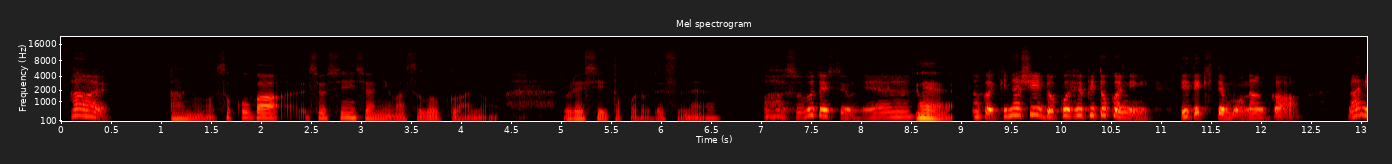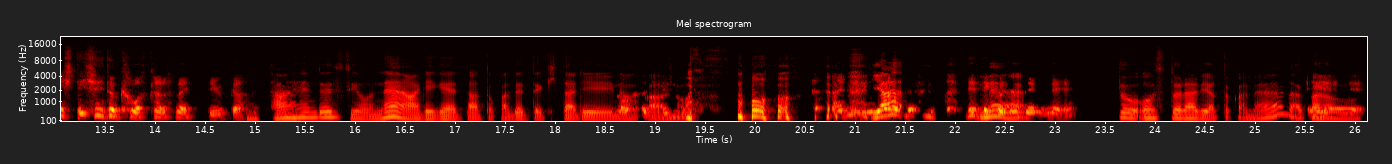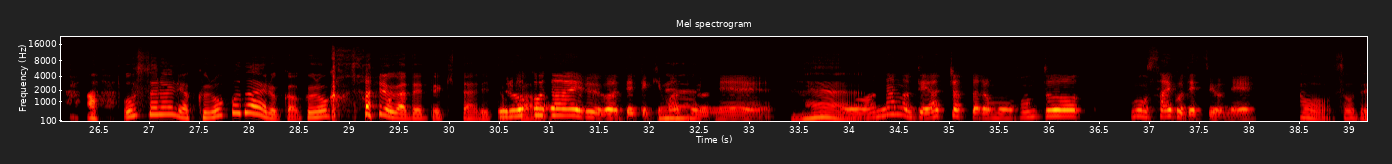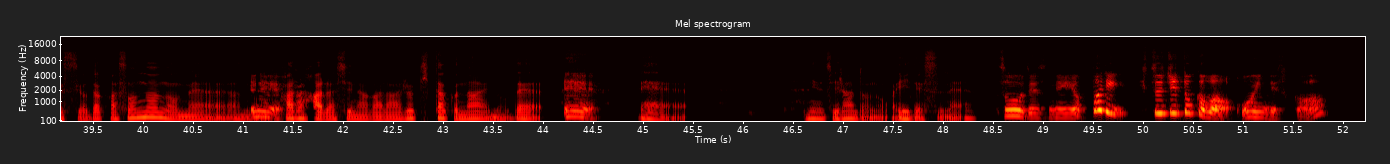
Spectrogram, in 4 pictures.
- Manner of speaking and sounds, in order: tapping; laughing while speaking: "何していいのかわからない"; unintelligible speech; laughing while speaking: "そうですね"; chuckle; laughing while speaking: "もう"; chuckle; laughing while speaking: "出てくるんですね"; unintelligible speech; laughing while speaking: "クロコダイルが"
- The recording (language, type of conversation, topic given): Japanese, unstructured, 旅行で訪れてみたい国や場所はありますか？
- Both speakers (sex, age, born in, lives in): female, 45-49, Japan, United States; female, 50-54, Japan, Japan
